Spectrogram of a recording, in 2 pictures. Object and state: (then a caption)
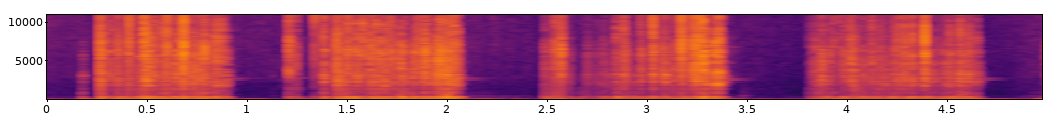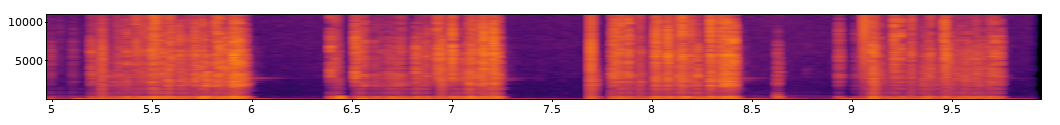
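Metal mesh microphone grille being scratched. Long nails on both hands quickly scratch the metal mesh grille of a large, round, hollow microphone. The result is repeated bursts of dense, rasping scratching with a heavy, boomy low rumble and bright, hissy noise on top, separated by short pauses.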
